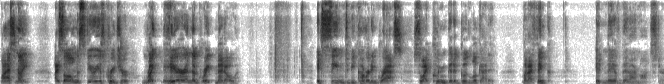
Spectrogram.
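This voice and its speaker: A put-on character voice from a man, shrill and high-pitched, at a moderate pace with long, frequent pauses. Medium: read story.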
